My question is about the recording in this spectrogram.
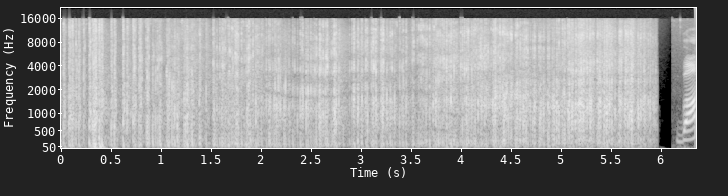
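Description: A string of firecrackers going off: rapid bangs running together into a dense, continuous crackle.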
